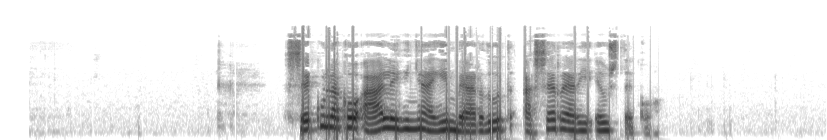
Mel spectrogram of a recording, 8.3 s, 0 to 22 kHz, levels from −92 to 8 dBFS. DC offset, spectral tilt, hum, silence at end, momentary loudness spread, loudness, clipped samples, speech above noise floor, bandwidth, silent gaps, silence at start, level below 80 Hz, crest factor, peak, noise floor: under 0.1%; -5.5 dB/octave; none; 1.75 s; 13 LU; -15 LUFS; under 0.1%; 59 dB; 11 kHz; none; 2.85 s; -48 dBFS; 18 dB; 0 dBFS; -74 dBFS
